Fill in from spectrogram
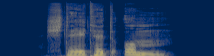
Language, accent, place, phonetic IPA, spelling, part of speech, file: German, Germany, Berlin, [ˌʃtɛltət ˈʊm], stelltet um, verb, De-stelltet um.ogg
- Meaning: inflection of umstellen: 1. second-person plural preterite 2. second-person plural subjunctive II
